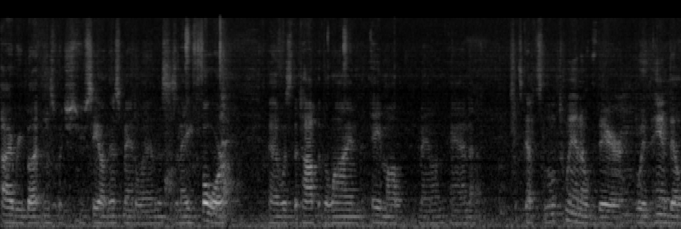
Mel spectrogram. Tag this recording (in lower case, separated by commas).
speech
